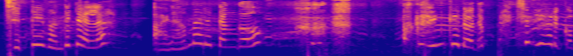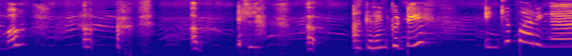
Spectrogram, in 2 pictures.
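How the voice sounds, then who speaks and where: A woman's voice: extremely high pitch, background noise. A woman voicing a doting young aunt in a cartoon, cooing in baby talk. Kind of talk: cartoon voice acting.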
